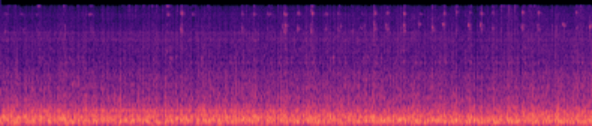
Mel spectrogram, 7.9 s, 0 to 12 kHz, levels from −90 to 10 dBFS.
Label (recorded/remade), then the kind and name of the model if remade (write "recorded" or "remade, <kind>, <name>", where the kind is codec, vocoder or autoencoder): recorded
